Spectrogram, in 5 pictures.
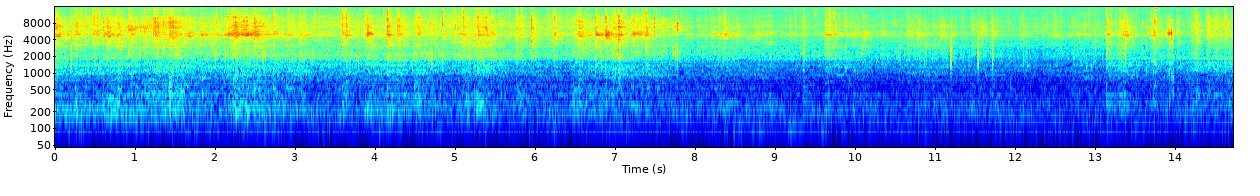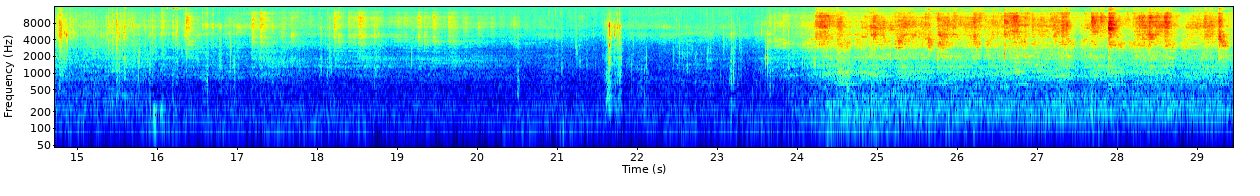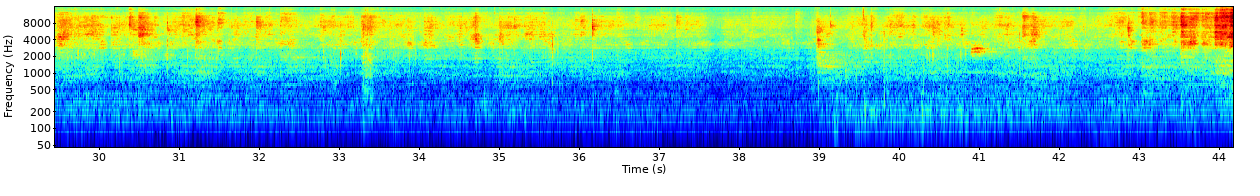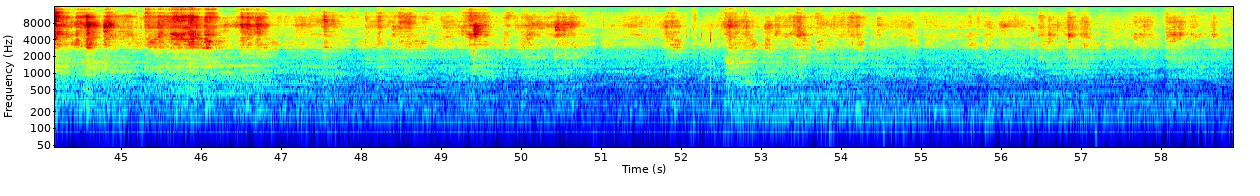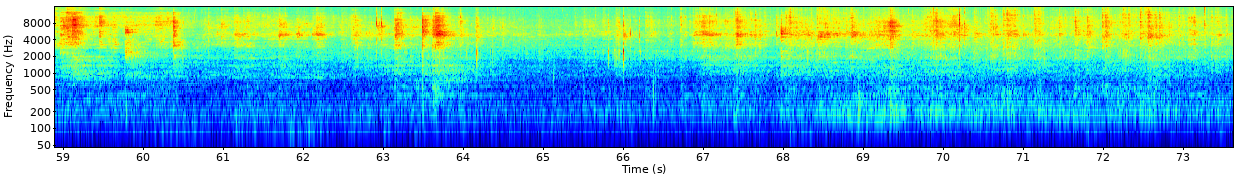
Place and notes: Morille-Salamanca, Art Graveyard, metal piece spinnig
Morille-Salamanca, Metal sculpture spinning, wind, birds, flies
9 July 2011, 15:13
